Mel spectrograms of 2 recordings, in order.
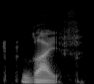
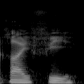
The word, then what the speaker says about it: life: it word by word life a lot of Brazilians would say haifi because we write it with an E and A lot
